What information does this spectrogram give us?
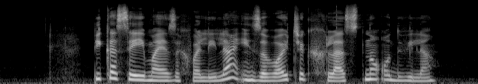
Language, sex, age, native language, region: Slovenian, female, 18-29, Slovenian, Primorsko-notranjska region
